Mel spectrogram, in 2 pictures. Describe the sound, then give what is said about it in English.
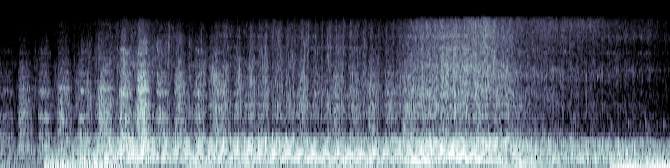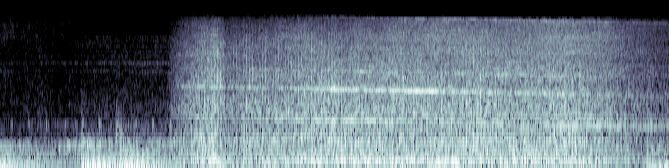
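A loud, continuous engine drone with a steady mechanical whir, swelling into a brighter roar partway through as a helicopter with Norwegian markings buzzes overhead in the freezing Arctic, with rapid panting sounds. “steps out into the freezing Arctic, and the other men soon join him as a helicopter with Norwegian markings buzzes overhead.”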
